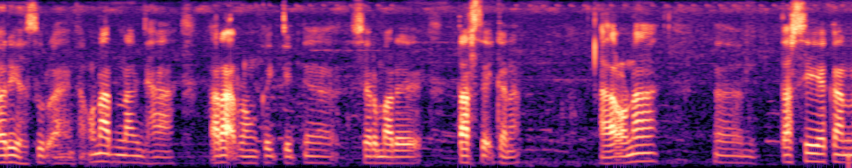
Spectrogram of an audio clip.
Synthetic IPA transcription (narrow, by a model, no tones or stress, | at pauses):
əɾiɦəsuɾʔa̰ja̰ɲkʰa̰ʔɔnaɾɛnaŋd͡ʒaɦã | a̰ɾa̰ʔɾɔŋkəc̚ˀkəc̚ˀsɛɾmaɾɛ | t̪aɾsɛʔkana | aɾʔɔ̰na | t̪aɾsɛjakan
